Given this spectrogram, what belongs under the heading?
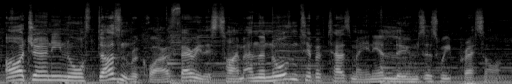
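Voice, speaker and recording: Male Australian travel host, fairly high register, dry jokey delivery, over prominent music. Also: animated, brisk. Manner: wry, jokey, understated. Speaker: travel show presenter. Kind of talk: travel vlog narration and casual on-camera chat.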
